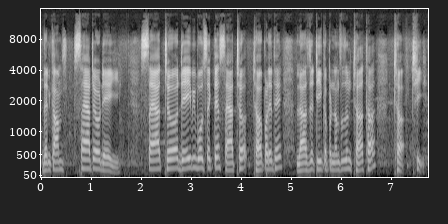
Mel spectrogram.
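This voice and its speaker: A man from India teaching a basic lesson online, earnestly repeating words slowly for pupils to copy. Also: sits high, fairly even intonation, sharp tone, clear, resonant tone. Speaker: English teacher.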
